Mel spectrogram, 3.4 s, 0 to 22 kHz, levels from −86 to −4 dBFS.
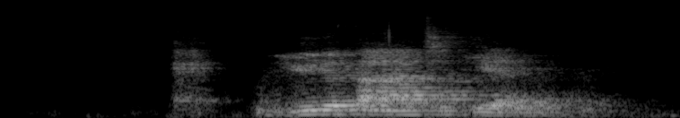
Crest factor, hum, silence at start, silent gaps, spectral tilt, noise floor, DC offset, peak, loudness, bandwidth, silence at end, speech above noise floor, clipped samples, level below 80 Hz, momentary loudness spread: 18 dB; none; 0.85 s; none; -6 dB/octave; -82 dBFS; under 0.1%; -22 dBFS; -36 LUFS; 12 kHz; 0.35 s; 47 dB; under 0.1%; -72 dBFS; 20 LU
